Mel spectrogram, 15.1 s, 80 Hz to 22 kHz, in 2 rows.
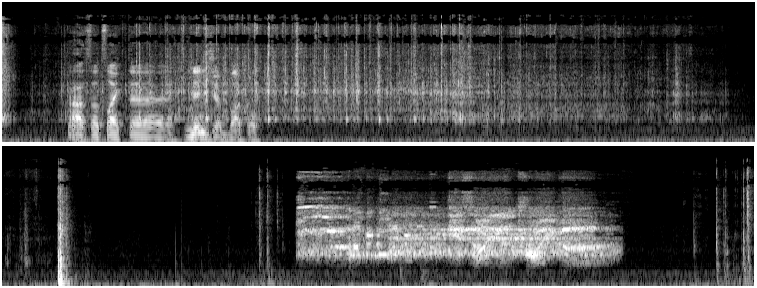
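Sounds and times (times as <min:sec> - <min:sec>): toy electronic sound effect: 0:10.5 - 0:13.8.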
